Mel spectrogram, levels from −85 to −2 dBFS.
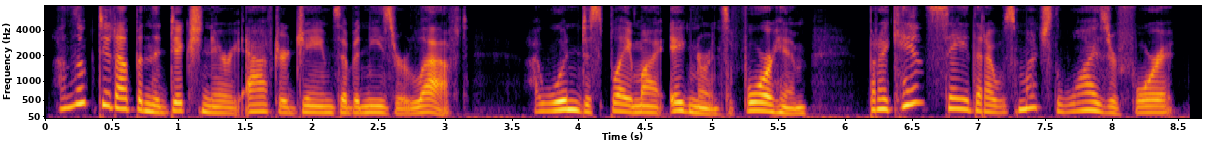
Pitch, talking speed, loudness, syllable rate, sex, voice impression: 195 Hz, 195 wpm, -19 LUFS, 6.2 syllables/s, female, feminine, adult-like, tensed, powerful, clear, fluent, intellectual, calm, slightly reassuring, elegant, lively, slightly sharp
